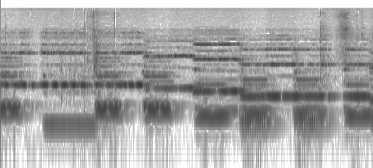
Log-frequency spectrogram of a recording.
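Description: Background music on an organ-like keyboard: held chords that change about every half second, with the melody stepping down around the middle.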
